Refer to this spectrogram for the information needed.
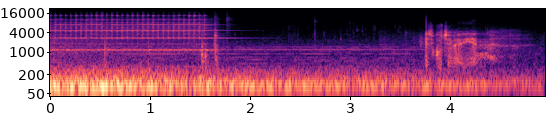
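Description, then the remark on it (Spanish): A telephone rings in a dining room with a bright, sustained bell-like tone for under two seconds, then stops, over a steady low rumble of room noise and faint murmuring. “En el comedor, el teléfono suena ante Berlín, Helsinki y Tokio.”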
